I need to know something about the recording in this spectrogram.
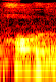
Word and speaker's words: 퍽: 볼, 아이스하키는 퍽으로 해요. 근데 발음을 잘해야 됩니다. 퍽. P 발음으로 하셔야 됩니다. F로 하면 큰일 납니다.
